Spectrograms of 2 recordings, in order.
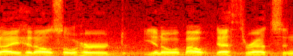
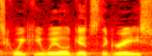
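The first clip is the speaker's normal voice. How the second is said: usual speaking voice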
